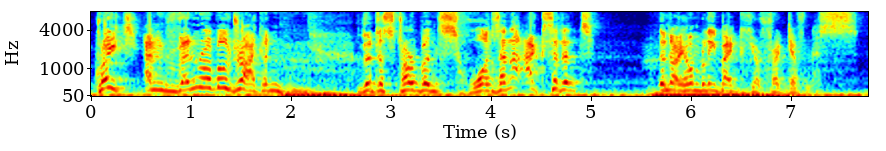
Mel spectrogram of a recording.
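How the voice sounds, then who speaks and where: A man's voice: very high voice, animated, measured pace, noisy background, heavily acted. A man playing Maguire, a cautious negotiator who pleads in polite, formal speech. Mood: placating.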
